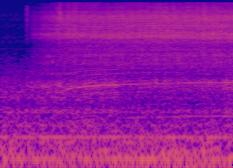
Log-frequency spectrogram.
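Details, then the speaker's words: Slot car chassis motor, powered from a battery through a lane power reducer under construction, running fairly slow: thin steady whine with light buzz, even low speed without surging; normal running. "Now you can hear the car going fairly slow."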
